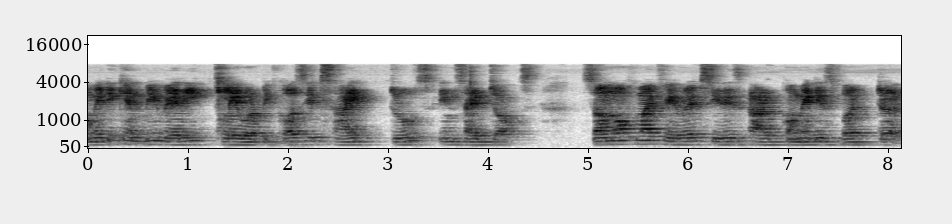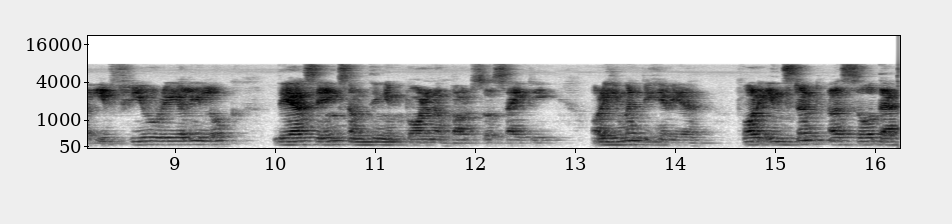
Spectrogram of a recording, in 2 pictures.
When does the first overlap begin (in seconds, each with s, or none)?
none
